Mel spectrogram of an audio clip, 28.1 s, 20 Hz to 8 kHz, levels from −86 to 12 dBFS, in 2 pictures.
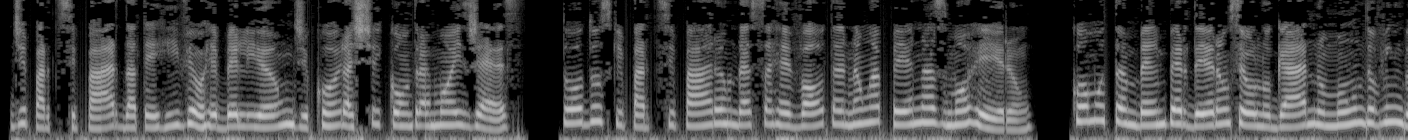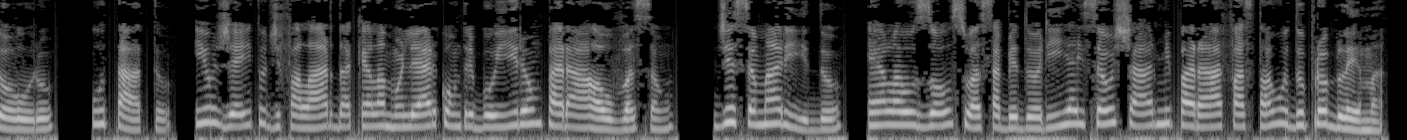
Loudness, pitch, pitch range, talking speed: -19 LUFS, 230 Hz, 210-260 Hz, 115 wpm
